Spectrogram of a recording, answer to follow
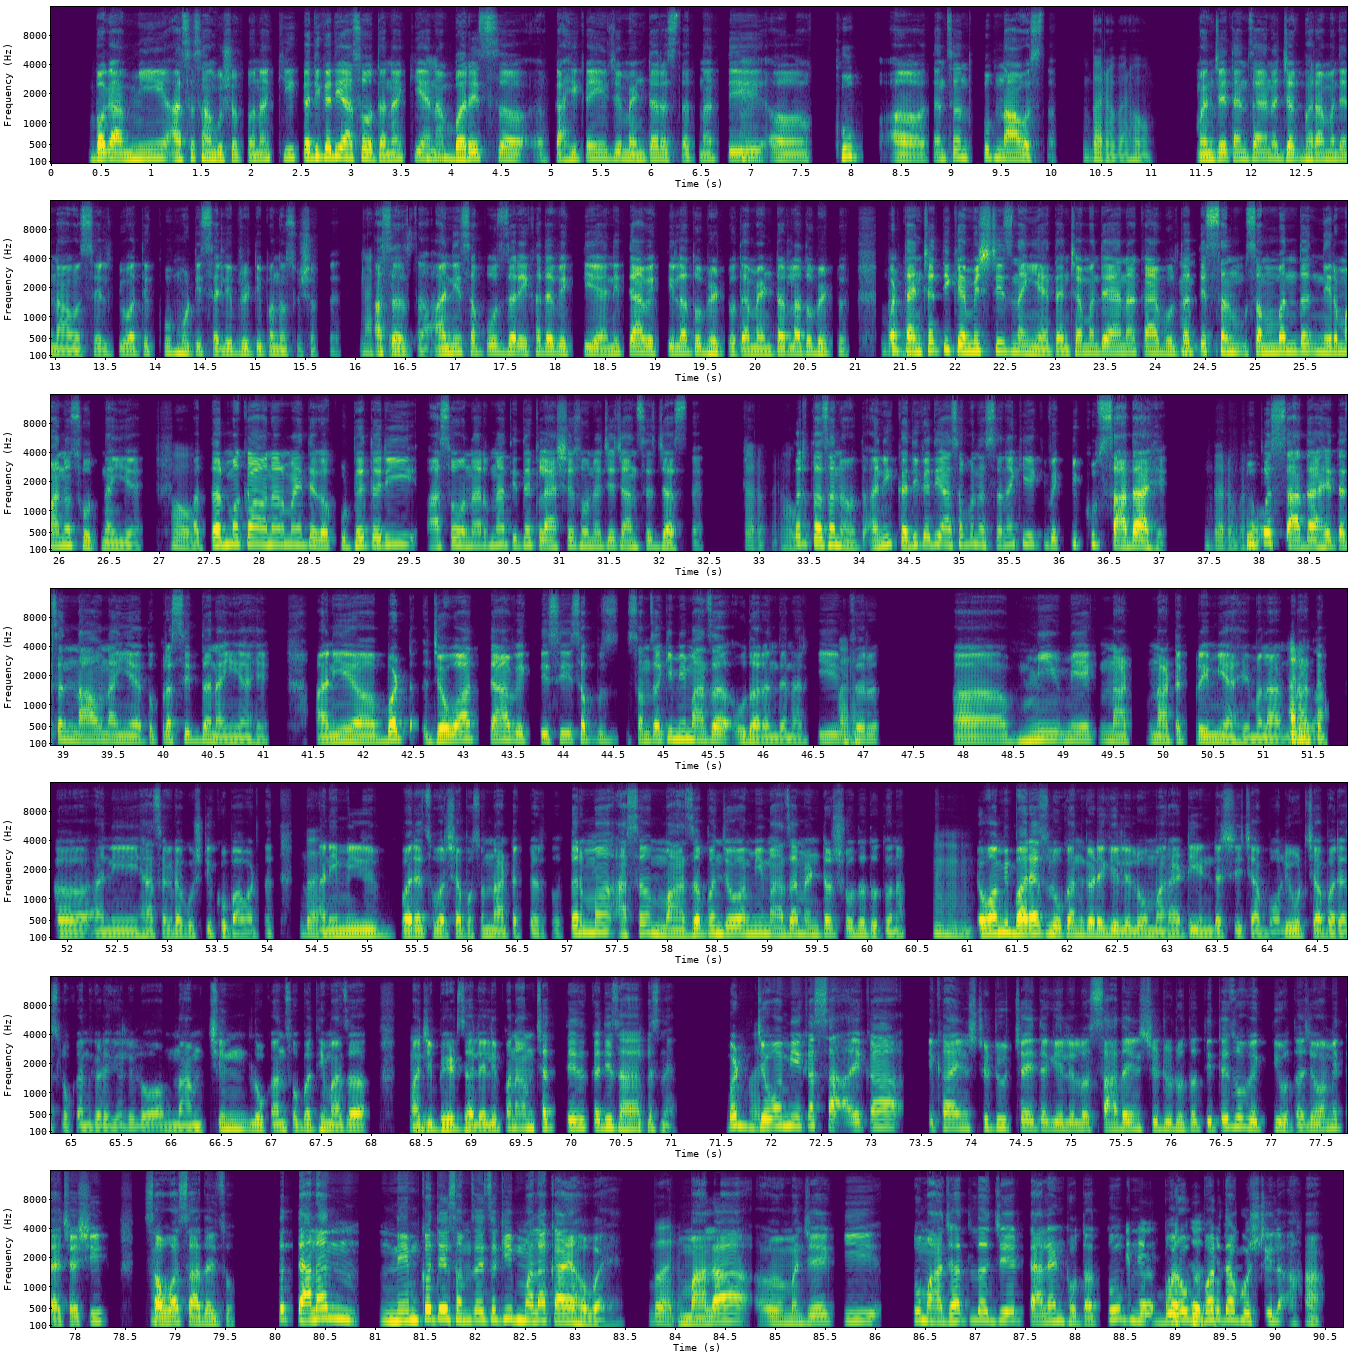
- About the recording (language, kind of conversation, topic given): Marathi, podcast, तुम्ही मेंटर निवडताना कोणत्या गोष्टी लक्षात घेता?
- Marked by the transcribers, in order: in English: "मेंटर"; tapping; in English: "सपोज"; in English: "मेंटरला"; other background noise; in English: "क्लॅशेस"; other noise; in English: "मेंटर"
